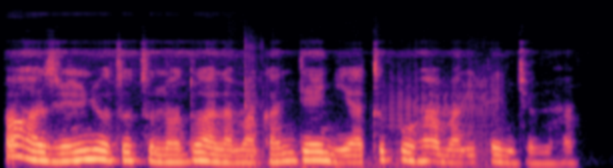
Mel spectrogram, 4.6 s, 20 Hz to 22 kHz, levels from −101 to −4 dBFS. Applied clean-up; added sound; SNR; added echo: neural mask model RNNoise.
